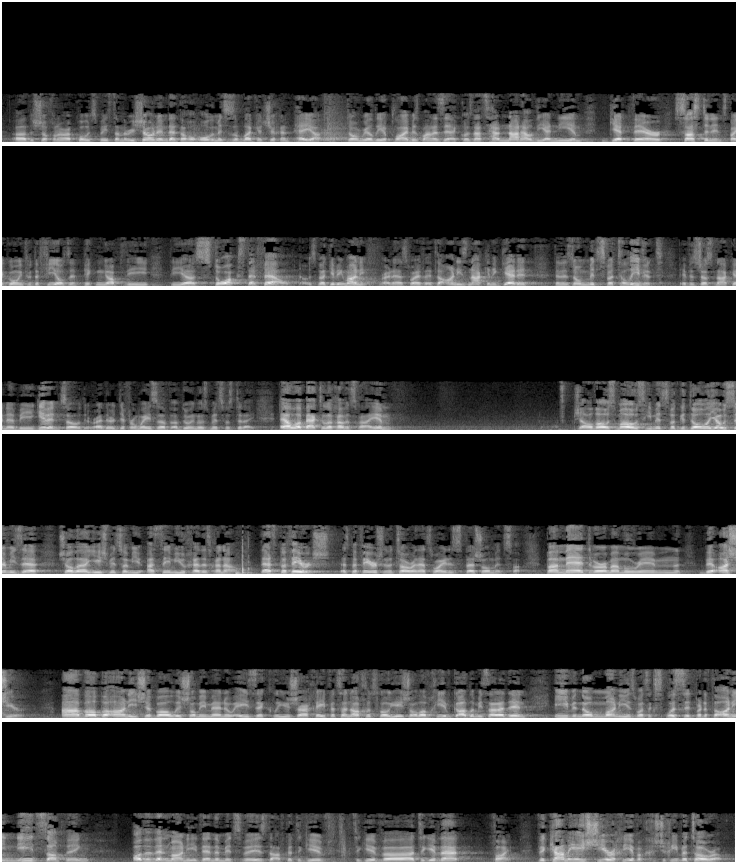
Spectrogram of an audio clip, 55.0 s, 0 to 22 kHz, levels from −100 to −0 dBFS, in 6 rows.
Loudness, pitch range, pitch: -25 LUFS, 135-195 Hz, 145 Hz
